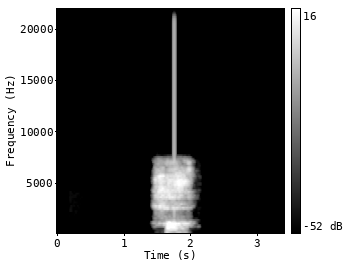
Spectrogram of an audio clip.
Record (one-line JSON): {"exhalation_length": "3.4 s", "exhalation_amplitude": 25167, "exhalation_signal_mean_std_ratio": 0.26, "survey_phase": "beta (2021-08-13 to 2022-03-07)", "age": "65+", "gender": "Male", "wearing_mask": "No", "symptom_cough_any": true, "symptom_runny_or_blocked_nose": true, "smoker_status": "Never smoked", "respiratory_condition_asthma": true, "respiratory_condition_other": false, "recruitment_source": "REACT", "submission_delay": "1 day", "covid_test_result": "Negative", "covid_test_method": "RT-qPCR", "influenza_a_test_result": "Negative", "influenza_b_test_result": "Negative"}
